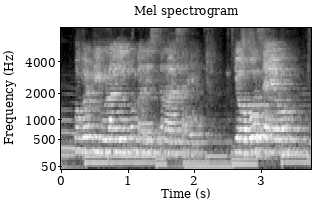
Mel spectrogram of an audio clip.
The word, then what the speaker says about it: 여보세요: 여보세요. Untuk pelafalannya tadi yo antara e dan o menjadi o.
